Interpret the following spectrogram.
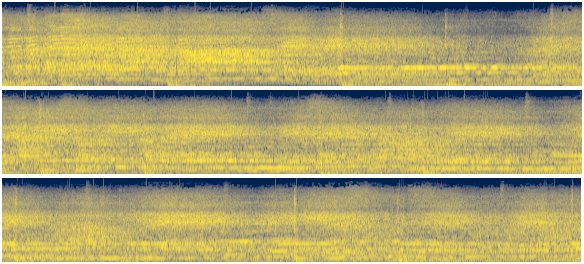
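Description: Live pop band music through an arena's sound system, recorded from among the audience, with the crowd's voices singing along.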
